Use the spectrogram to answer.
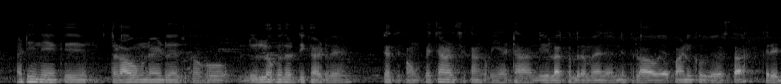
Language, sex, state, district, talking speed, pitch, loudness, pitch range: Marwari, male, Rajasthan, Churu, 175 wpm, 105 Hz, -35 LUFS, 95-105 Hz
